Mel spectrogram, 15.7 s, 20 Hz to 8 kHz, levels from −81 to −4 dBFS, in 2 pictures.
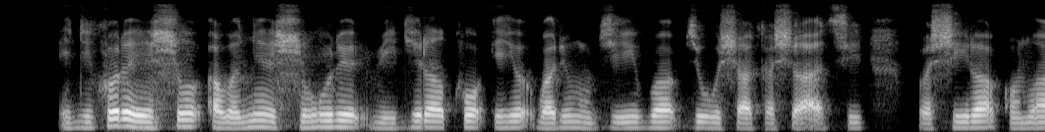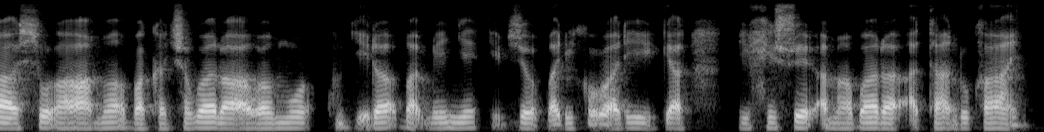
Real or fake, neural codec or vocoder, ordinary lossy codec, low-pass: fake; autoencoder, 22.05 kHz, a latent of 192 numbers a frame, VITS, trained on one speaker; Opus, 64 kbps; 7.2 kHz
